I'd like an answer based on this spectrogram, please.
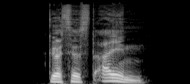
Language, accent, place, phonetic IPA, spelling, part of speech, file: German, Germany, Berlin, [ˌɡœsəst ˈaɪ̯n], gössest ein, verb, De-gössest ein.ogg
- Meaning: second-person singular subjunctive II of eingießen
